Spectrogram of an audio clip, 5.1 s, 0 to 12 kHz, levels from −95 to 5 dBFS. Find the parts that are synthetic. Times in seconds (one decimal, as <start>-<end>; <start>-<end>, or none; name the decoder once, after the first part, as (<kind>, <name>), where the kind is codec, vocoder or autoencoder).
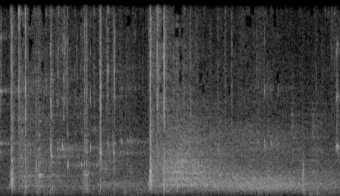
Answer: none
